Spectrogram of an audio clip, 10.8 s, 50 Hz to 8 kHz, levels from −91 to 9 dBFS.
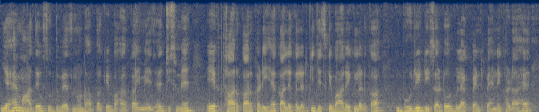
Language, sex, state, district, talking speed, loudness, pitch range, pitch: Hindi, male, Uttar Pradesh, Saharanpur, 180 wpm, -19 LUFS, 140-160 Hz, 150 Hz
